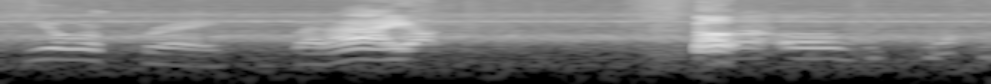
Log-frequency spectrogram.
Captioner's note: coughs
